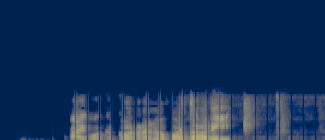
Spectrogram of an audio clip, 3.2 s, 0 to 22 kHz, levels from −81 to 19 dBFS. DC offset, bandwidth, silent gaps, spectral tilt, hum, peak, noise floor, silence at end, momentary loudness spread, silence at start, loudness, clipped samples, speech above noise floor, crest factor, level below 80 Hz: under 0.1%; 7.8 kHz; none; -3 dB/octave; none; -2 dBFS; -57 dBFS; 0.4 s; 21 LU; 0.7 s; -15 LUFS; under 0.1%; 42 dB; 16 dB; -52 dBFS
